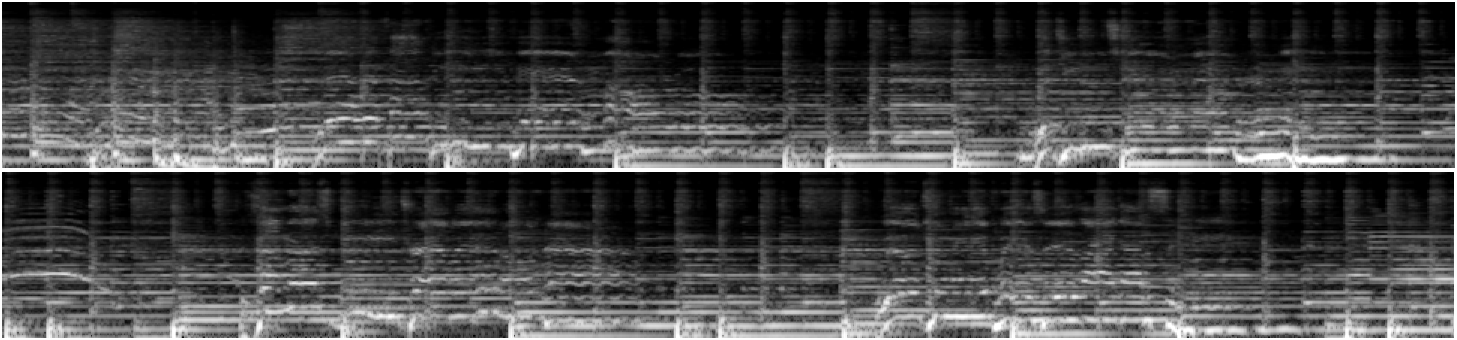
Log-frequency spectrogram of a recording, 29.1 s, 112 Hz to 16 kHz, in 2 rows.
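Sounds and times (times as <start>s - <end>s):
lead guitar bending notes: 0.0s - 5.6s
live band playing: 0.0s - 29.0s.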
